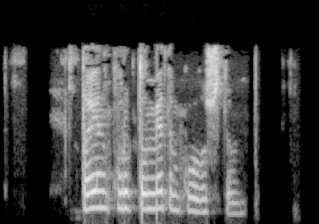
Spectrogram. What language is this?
Mari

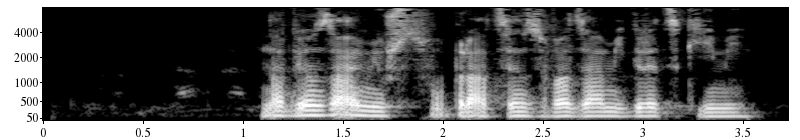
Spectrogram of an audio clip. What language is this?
Polish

